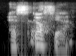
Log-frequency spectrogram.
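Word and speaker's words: Escocia: karen um escochia uh well it's got the two sounds of this of the c in there hasn't it c followed by o is uh a hard k and when it's followed by an e i it's a sur sound so it's es yacia es gosia which is which means which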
